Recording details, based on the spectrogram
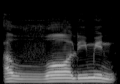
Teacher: Az-zalimin, az-dha. Lamnya nggak jelas tapi langsung masuk ke huruf dha-nya.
